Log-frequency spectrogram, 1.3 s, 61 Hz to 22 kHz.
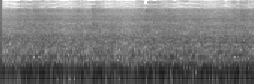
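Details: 1972 VW Super Beetle air-cooled engine, started after a week of battery trouble and trickle charging: deep, steady low rumble with an even beat and no misses or ticks; idles smoothly and sounds healthy.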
